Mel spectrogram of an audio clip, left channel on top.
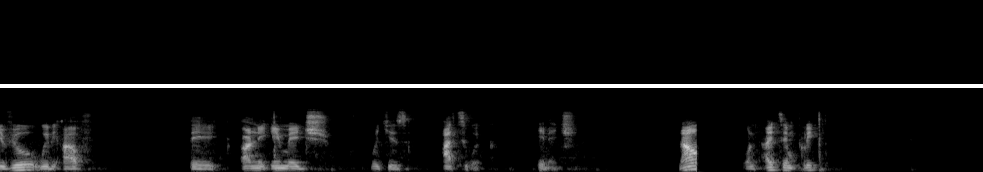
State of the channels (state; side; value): silent; left; digital silence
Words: view will have the only image, which is artwork image. Now on item, click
